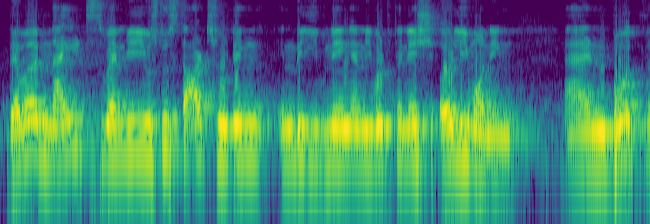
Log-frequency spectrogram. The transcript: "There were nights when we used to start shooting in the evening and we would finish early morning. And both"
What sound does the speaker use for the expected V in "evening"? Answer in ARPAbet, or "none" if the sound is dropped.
V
